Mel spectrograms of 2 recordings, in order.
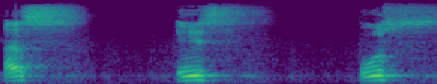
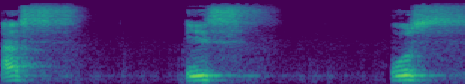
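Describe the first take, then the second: The two takes are said the same way.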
